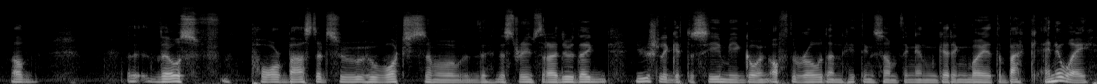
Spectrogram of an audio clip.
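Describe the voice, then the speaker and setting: A man with a non-native accent, fairly low pitch, fairly even intonation and a moderate pace. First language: not English. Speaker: sim racing streamer. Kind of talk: live gameplay commentary. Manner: halting, self-correcting.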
